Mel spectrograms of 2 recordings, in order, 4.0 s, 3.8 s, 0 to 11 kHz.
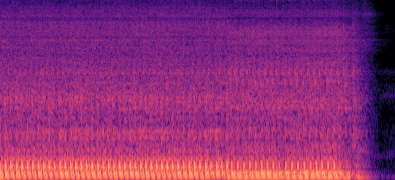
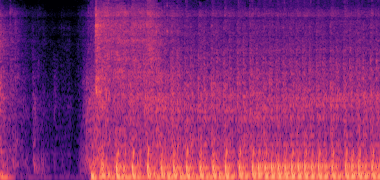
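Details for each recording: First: Rebuilt 2012 Kawasaki KX250F after a full engine rebuild, first kick start: rough single-cylinder idle with a light, quick ticking on each beat, traced to excessive intake valve clearance needing re-shimming. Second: 2012 Kawasaki KX250F after full engine rebuild, intake valves found out of spec and re-shimmed: catches at once, crisp even idle, no valve tick over exhaust beat; earlier ticking gone.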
